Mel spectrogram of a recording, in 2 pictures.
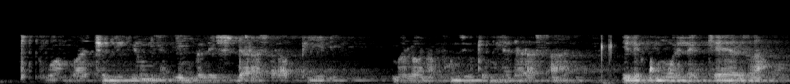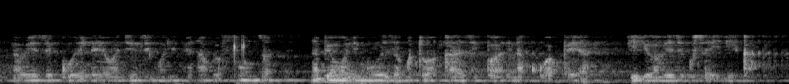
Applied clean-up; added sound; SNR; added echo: none; Finger snapping; 9 dB; reverberation time 1.5 s.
